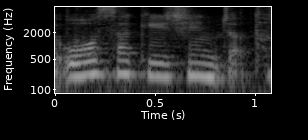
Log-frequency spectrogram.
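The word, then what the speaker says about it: 大前神社: 大きいに前と書いて、大前と書いて大崎神社。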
